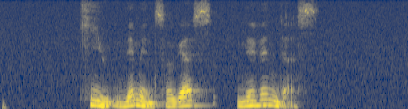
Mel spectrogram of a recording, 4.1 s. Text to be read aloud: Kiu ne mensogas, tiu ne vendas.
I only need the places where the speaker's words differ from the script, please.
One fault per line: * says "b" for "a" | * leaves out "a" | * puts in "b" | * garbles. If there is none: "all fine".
* leaves out "tiu"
